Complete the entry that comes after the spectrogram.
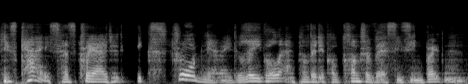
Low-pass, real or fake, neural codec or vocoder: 7.2 kHz; fake; codec, 24 kHz, 1 kbps, SNAC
